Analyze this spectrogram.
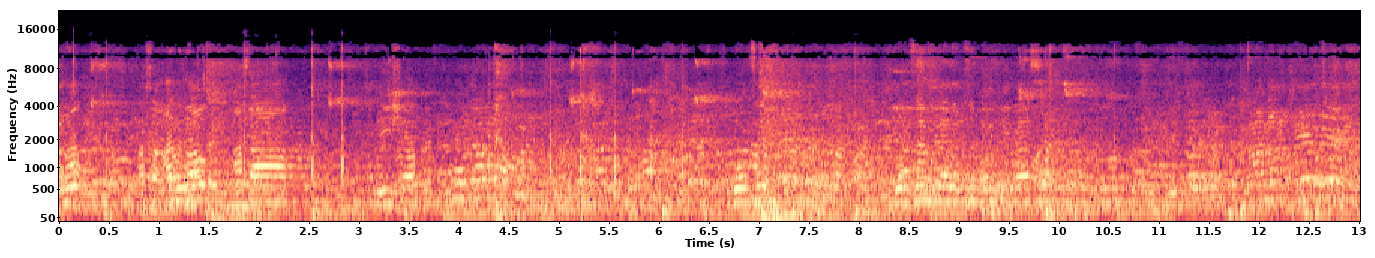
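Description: Many men and boys talk and call out nearby in a large open hall.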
